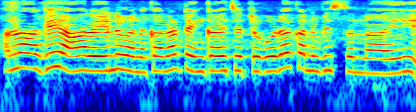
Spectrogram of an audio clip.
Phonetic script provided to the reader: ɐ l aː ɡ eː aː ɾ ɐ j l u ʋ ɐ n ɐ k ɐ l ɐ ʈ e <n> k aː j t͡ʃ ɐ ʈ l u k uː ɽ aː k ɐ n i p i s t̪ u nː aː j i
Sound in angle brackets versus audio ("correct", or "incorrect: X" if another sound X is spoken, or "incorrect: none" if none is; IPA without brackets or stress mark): incorrect: ŋ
